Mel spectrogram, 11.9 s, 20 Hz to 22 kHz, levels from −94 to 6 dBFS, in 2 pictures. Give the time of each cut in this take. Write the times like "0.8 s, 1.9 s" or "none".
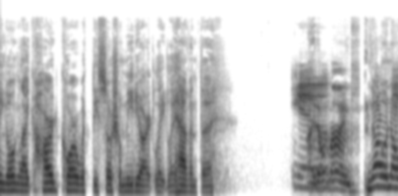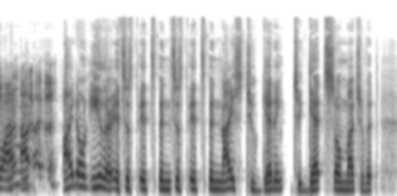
5.4 s, 8.5 s, 10.3 s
